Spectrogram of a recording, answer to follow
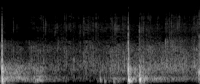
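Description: Audience applauding, with one sharp knock a little after a second in.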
